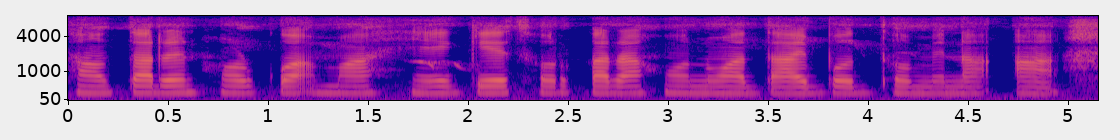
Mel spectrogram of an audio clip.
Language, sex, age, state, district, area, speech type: Santali, female, 18-30, West Bengal, Birbhum, rural, spontaneous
